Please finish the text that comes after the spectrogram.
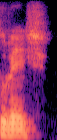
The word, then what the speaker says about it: Suresh: saris trainer didn't i it is actually pronounced suresh right now i need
